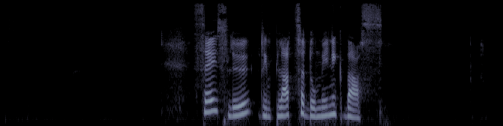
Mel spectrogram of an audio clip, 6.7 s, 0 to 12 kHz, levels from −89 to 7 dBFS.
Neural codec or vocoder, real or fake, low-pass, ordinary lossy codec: none; real; 10.8 kHz; MP3, 96 kbps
